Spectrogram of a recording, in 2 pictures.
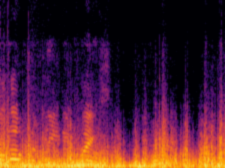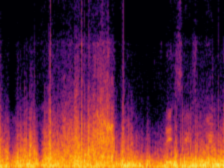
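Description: Strong, freezing wind on the summit of Snowdon buffets the microphone in loud, gusty rumbles, with a voice partly audible beneath the blustering roar.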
